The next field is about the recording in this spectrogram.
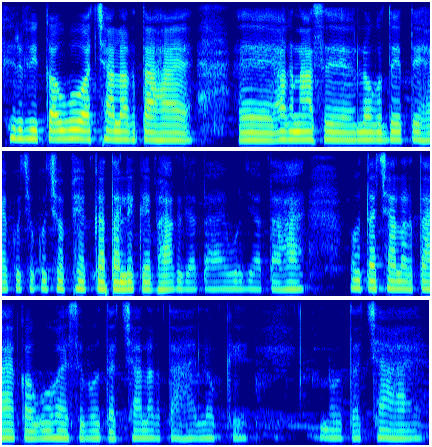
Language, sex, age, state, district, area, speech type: Hindi, female, 45-60, Bihar, Vaishali, rural, spontaneous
